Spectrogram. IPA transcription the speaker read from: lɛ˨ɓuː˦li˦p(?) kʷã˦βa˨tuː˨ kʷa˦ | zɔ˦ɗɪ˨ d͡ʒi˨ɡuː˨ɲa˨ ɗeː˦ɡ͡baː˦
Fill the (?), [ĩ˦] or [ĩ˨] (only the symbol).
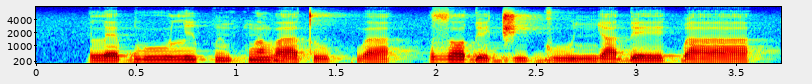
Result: ĩ˨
